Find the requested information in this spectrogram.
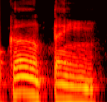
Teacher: como o som passa pelo nariz também além da boca a gente tem o ditongo nasal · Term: ditongo nasal decrescente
